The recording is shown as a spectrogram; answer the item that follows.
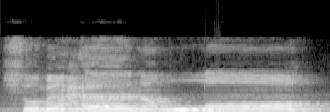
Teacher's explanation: سین صفیر کی آواز سے ادا کرنا ہے، یعنی سیٹی کی آواز سے، باریک آواز ہوگی، با سے ملائیں گے، با ساکن ہے، اس پہ قلقلہ ہوگا۔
